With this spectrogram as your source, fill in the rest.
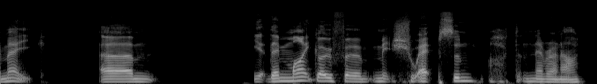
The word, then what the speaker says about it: Mitchell Swepson: They might go for Mitch Swepson. Oh, I never know how to say his name. You're fine, Mitchell Swepson, yeah.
